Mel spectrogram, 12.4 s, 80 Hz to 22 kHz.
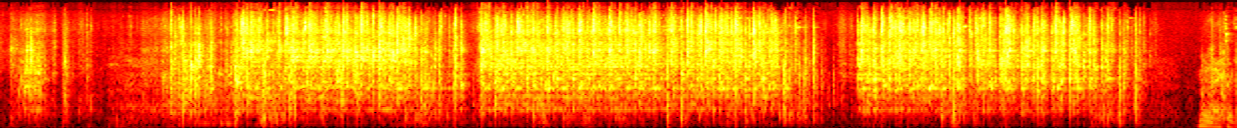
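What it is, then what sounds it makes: Steel fuel tank shaken with loose nuts and bolts inside. Loose nuts and bolts are shaken inside the steel fuel tank of a 1970 Honda CT70 to knock rust loose, producing a loud, bright metallic rattling and clattering in long continuous bursts with brief pauses. Little rust comes out, and the tank's inside has only light surface rust.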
